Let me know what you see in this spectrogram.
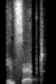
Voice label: "incept", Indian

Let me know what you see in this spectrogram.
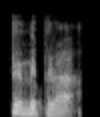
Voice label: "primipara", Indian; Dictionary

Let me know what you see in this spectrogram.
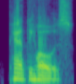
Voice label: "pantihose", American

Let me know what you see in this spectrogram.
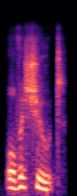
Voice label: "overshoot", Indian

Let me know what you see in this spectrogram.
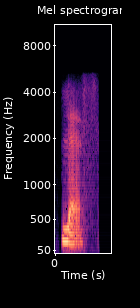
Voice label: "less", Indian

